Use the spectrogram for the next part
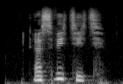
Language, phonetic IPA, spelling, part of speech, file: Russian, [ɐsvʲɪˈtʲitʲ], осветить, verb, Ru-осветить.ogg
- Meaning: 1. to light, to light up, to illuminate 2. to elucidate, to illustrate, to throw light (upon), to shed light on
